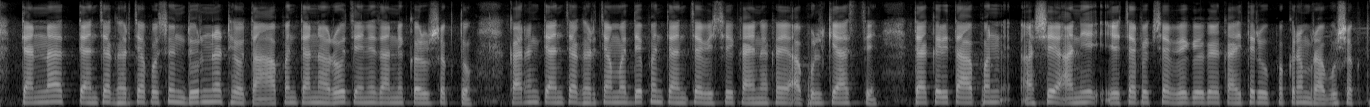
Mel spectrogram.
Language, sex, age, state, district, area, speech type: Marathi, male, 18-30, Maharashtra, Washim, rural, spontaneous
